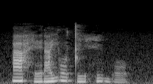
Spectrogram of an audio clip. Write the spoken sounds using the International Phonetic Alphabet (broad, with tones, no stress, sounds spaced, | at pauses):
a˧ h e˨ ɾ a˨˦ j o˦˨ t i˨ h i˧ b o˨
